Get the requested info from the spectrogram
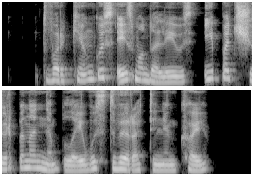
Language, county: Lithuanian, Kaunas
